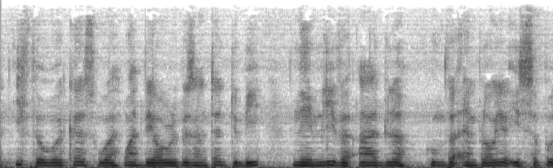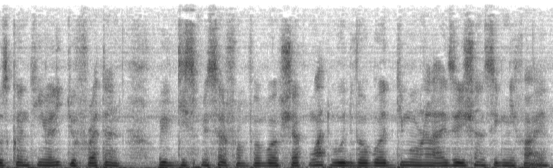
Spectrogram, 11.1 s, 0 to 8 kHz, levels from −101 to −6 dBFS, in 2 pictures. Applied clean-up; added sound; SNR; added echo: none; none; none; reverberation time 0.2 s.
